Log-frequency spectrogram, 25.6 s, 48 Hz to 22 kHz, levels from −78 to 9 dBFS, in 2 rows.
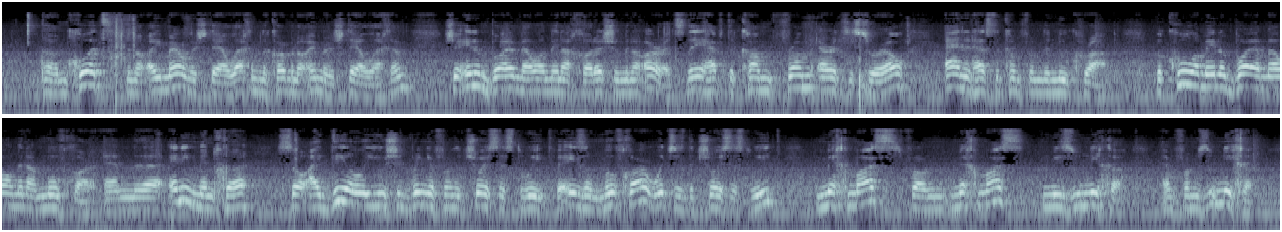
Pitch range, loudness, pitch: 160-190 Hz, -14 LUFS, 175 Hz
